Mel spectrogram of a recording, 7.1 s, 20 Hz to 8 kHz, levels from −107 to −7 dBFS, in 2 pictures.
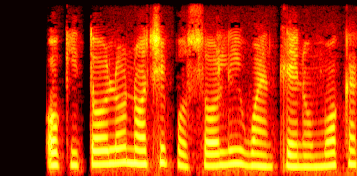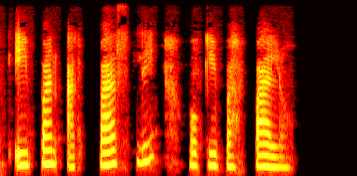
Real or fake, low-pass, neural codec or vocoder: real; 7.2 kHz; none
